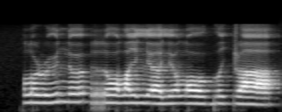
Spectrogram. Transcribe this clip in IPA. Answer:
lˠuɭʉnɵ | rolˠi lʲɐlʲʉ lˠoɡʷiɡ ɭa

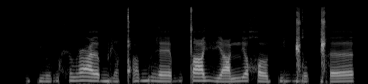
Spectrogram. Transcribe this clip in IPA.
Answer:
pʲo̤ɡ ħṳʕɜbi̤ qʼṳbɦɛb tˤɜvʲɑ mʲoχo pʲə̤ɡ͡ǁoǁʰɜ

